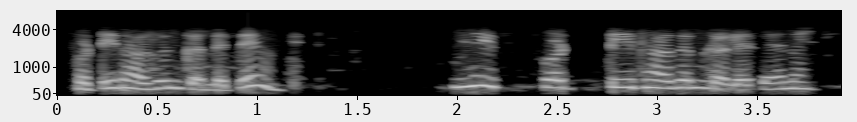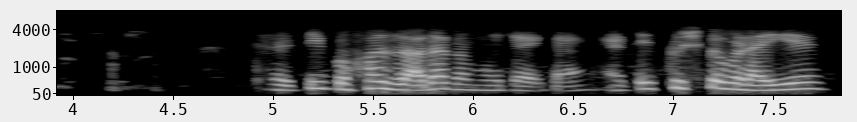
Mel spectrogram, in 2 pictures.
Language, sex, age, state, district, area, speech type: Hindi, female, 30-45, Uttar Pradesh, Sitapur, rural, conversation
